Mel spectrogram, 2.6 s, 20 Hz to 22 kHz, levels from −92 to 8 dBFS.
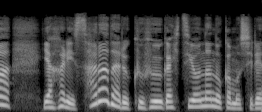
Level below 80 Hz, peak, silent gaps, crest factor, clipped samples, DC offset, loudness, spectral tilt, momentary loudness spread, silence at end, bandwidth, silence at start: -74 dBFS; -6 dBFS; none; 16 dB; under 0.1%; under 0.1%; -22 LUFS; -3.5 dB/octave; 5 LU; 0 s; 13 kHz; 0 s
